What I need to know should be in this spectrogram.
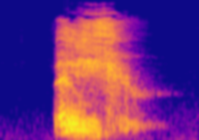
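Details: Wet sneeze from a male: a single sudden, forceful, wet-sounding sneeze that fades quickly; an ordinary sneeze.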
